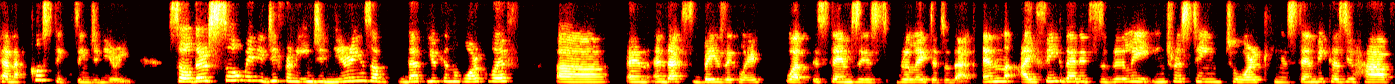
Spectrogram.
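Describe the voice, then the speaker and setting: A young woman in her twenties with a Brazilian Portuguese accent, answering questions on a video call and pausing often to find her words. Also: a little high. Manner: hesitant, searching for words with many uh's and restarts. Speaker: guest, international engineering student. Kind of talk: live-stream Q&A answers.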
